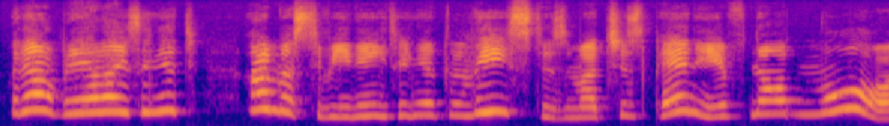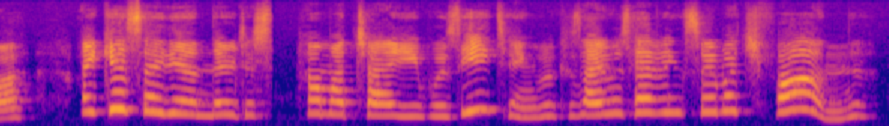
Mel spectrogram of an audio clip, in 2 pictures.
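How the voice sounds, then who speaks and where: A woman's voice: very high-pitched, lively intonation, fairly quick, hardly any pauses. A woman playing a naive young college woman in a comic dub, narrating and exclaiming theatrically. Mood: reflective. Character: cheerful naive college woman narrating her weight gain.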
